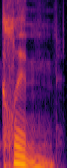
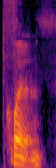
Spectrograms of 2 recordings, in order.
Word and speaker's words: Clinton: Clinton. – I did not. The listeners will be able to back me up. I'll let them be the judge. – You did not pronounce the T. – Clinton.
